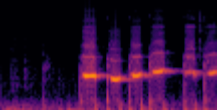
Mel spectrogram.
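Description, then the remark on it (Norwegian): A person whistles a brief tune of five or six quick notes, bright, with each note slightly bending in pitch. No talking accompanies it. “Da plystrer vi litt igjen.”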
